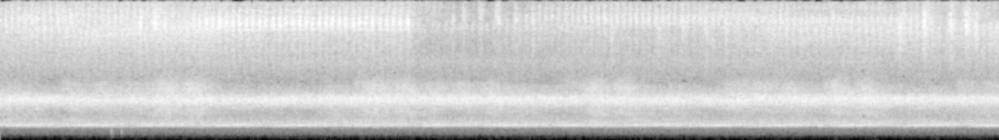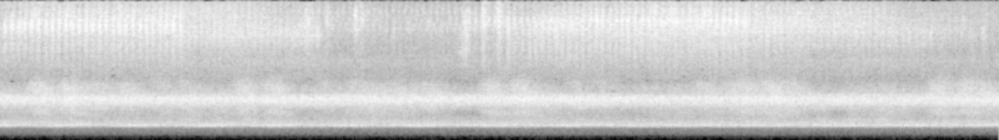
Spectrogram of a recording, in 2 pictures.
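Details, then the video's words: Crickets in a forest form a dense, unbroken chorus of high chirping layered in several shrill bands, with a faint fast pulsing shimmer at the very top and a steady, even loudness throughout. "Forest Sounds and Crickets"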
